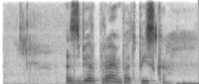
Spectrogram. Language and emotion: Russian, neutral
